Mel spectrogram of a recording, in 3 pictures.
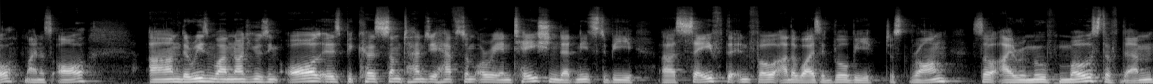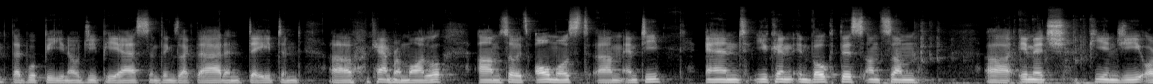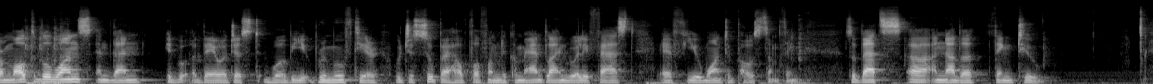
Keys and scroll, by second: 19.8-22.6 typing, 30.8 ctrl+c.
